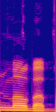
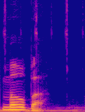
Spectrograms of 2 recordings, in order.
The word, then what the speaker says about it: Mhoba: The French word for rum and Mhoba both have a silent H in them.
